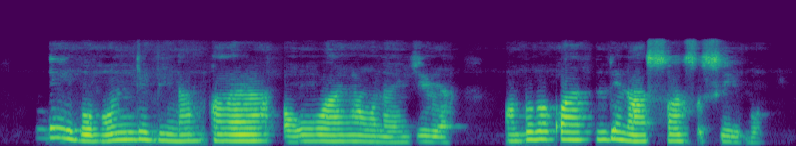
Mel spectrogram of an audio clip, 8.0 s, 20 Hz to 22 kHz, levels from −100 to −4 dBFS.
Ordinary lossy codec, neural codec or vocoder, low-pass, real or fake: none; codec, 32 kHz, 1.9 kbps, SNAC; 7.2 kHz; fake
